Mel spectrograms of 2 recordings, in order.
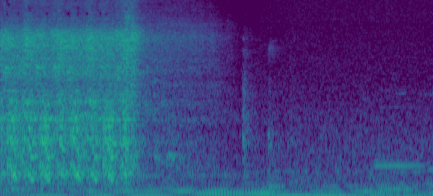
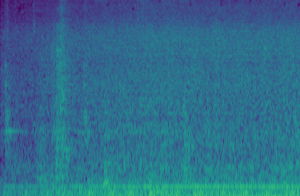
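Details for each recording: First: NA Miata engine just reinstalled with intake fitted, oil and coolant added; two bursts of brisk cranking, a few seconds each, never catch or fire because the fuel lines were reversed, so no fuel reaches the engine. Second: NA Mazda Miata on its first start after an engine, transmission and exhaust install, with the swapped front and rear fuel lines now corrected: it holds a steady, even idle just after starting, with no misses, knocks or hunting. It is running normally.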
